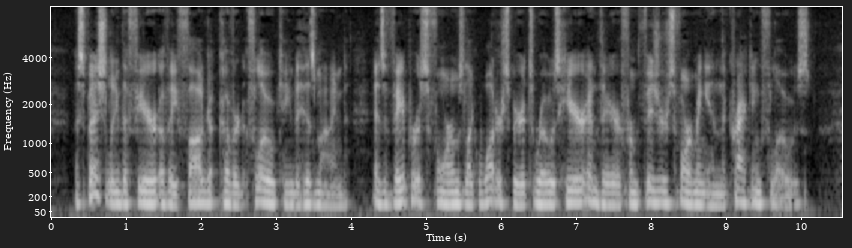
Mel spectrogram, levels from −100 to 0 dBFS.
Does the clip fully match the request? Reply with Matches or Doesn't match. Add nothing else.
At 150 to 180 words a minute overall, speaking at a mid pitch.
Doesn't match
